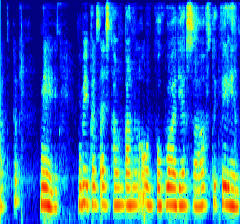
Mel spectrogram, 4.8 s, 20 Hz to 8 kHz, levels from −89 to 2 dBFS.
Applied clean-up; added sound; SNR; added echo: neural mask model DeepFilterNet 3.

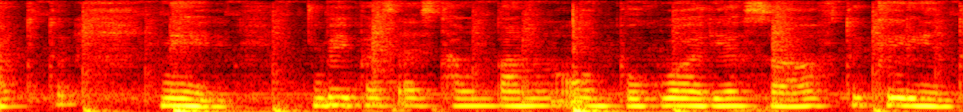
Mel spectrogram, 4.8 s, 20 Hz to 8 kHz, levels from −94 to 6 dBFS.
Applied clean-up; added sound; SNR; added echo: none; Bass drum / Snare drum / Drum kit; 7 dB; reverberation time 0.2 s.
